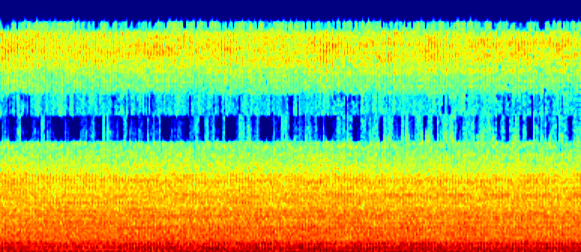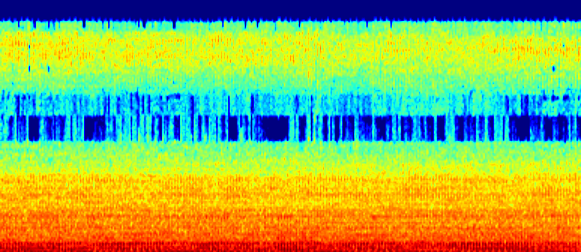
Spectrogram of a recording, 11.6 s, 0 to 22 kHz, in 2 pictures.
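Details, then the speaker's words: 2006 Volano scooter, long unused, first start after refitting and priming the roughly adjusted carburetor: small engine runs at a fast, steady raised idle that won't settle; throttle cable set too far open, idle needs adjusting. "Started, idled, high idle, but so, and I kind of thought I was gonna have to adjust this back."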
